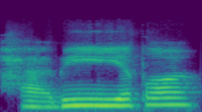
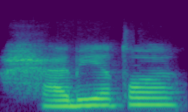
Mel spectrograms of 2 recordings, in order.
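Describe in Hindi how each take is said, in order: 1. बीच का i स्वर लंबा किया जाता है। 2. कोई स्वर लंबा नहीं किया जाता। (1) "जेर को खींच दिया" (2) "ऐसे होगा"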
